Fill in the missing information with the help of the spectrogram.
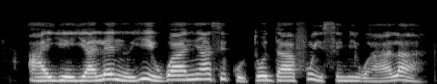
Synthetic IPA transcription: a˨je˨ja˨lɛ˧˦nũ˨jiː˦˨wa˦nĩ˦a˦si˦ko˨to˨˦da˧fũ˦i˦˨sẽ˧mĩ˧wa˨ha˨˦la˦˨

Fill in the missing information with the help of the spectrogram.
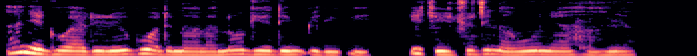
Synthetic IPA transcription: a˦ɲe˨ɡʊ˨a˨ɾɪ˨ɾe˨˦ɡʷu˦ɔ˨dʊ˨na˨la˨no˦ɡe˦e˦dɪ˦ŋ͡m̩˦k͡pi˨ɾi˨k͡pi˨ | ɪ˦t͡ʃe˨d͡ʒu˦di˦na˨ŋʷʊ˦ɲe˦a˦ɦa˨a˦ɲa˦

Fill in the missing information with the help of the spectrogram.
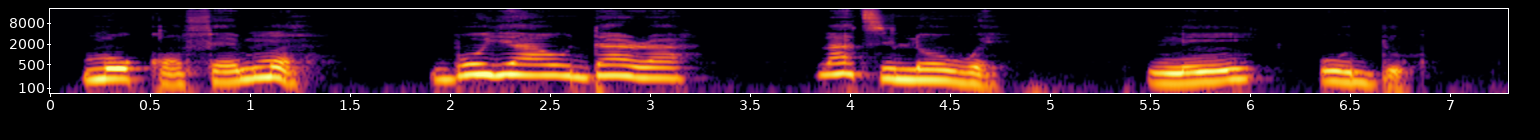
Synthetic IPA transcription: mo˧kɔ̃˨fɛ˨˦mɔ̃˦˨ | bo˦ja˦o˦da˦ɾa˧ | la˦ti˧lɔ˧wɛ˨ | nĩ˨˦ | o˧do̰˨

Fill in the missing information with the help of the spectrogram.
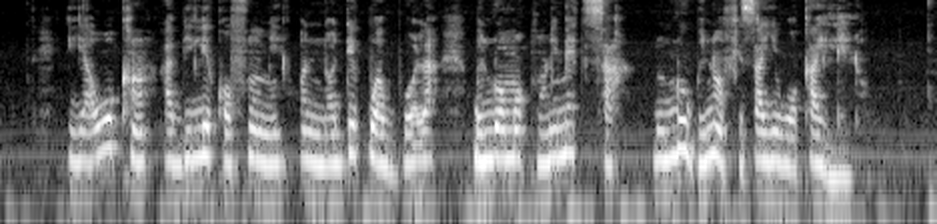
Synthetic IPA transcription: i˨ja˨wo˦kʰã˧a˧bi˧˦le˦kɔ˧fũ˦mĩ˧ɔ˧nĩ˨ã˨˦de˦k͡po˦a˨ɡ͡bu˨˧ɔ˧la˦k͡pe˨lu˦ɔ˧mɔ̃˧kũ˨ɾ̃ĩ˦mɛ˦ta˧lo˧lo˦˨ɡ͡be˨˦nãː˦˨fi˧sa˦je˦wɔ˧ka˦i˨lɛ˨lɔ˨˦

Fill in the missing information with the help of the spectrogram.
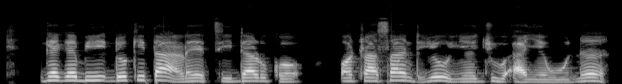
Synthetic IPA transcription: ɡɛ˦ɡɛ˦bi˦do˦ki˦ta˦˨ɾɛ˦ti˧da˦ɾu˦kɔ˧ | ɔ˧tɾa˧sa˦˨n˨djoː˦˨j̃ɛ̃˧d͡ʒu˦a˨jɛ˨wo˨nãː˦˨

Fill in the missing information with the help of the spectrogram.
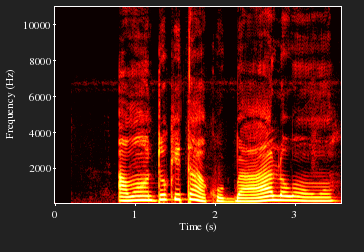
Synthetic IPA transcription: a˨w̃ɔ̃˧do˦ki˦ta˦˨kʰo˨ɡ͡ba˨˦lɔ˦wɔ˦˧w̃ɔ̃˧

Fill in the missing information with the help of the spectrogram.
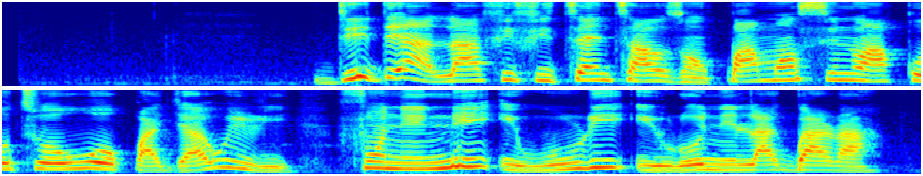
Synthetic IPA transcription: di˦de˦a˦˨la˨˦fi˦fi˧tɛ˦n˦ta˦˧u˧zɔ̃˨k͡pa˨˦mɔ̃˦si˦nũ˦a˧ko˦to˦o˧wo˦o˦˨k͡pa˨d͡ʒa˨˦wi˦˨ɾi˨ | fũ˦nĩ˧nĩ˦i˦˨wu˨˦ɾi˦ʔi˦˨ɾo˨˦nĩ˧la˦ɡ͡ba˦ɾa˧

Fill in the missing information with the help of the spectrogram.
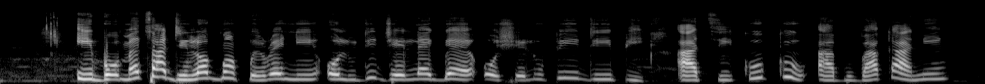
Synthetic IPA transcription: i˨bo˨mɛ̃˨˦ta˦˨dĩ˨˦lɔ˦ɡ͡bɔ̃˦˨k͡pe˨ɾe˦nĩ˧o˧lu˨di˦˨d͡ʒe˧lɛ˦ɡ͡bɛ˦o˦˨ʃe˨lu˧˦piː˦di˧pi˨ | a˨ti˧ku˨˦ku˦˨a˨bu˨ba˨˦ka˦˨nĩ˦

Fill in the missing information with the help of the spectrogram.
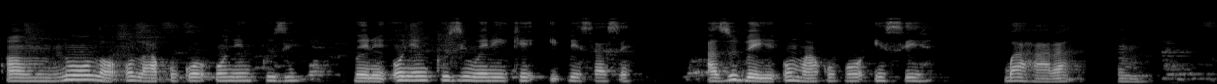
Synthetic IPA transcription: ɔ˨m̩˨nʊ˦lɔ˨ʔʊ˦la˨a˨kʷʊ˦kʷɔ˦o˦ɲe˦ŋ̩˦ku˦zi˦ | ŋʷe˨ɾe˨ʔo˦ɲe˦ŋ̩˦ku˦zi˦ŋʷe˨ɾi˦ke˦i˦k͡pe˦sa˦sɪ˦ | a˨zu˦be˨i˨ʔʊ˦ma˨a˨kʷʊ˦kʷɔ˦ɪ˦sɪ˦ | ɡ͡ba˦ɦa˨ɾa˦ | m̩˨

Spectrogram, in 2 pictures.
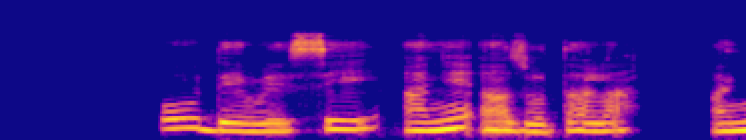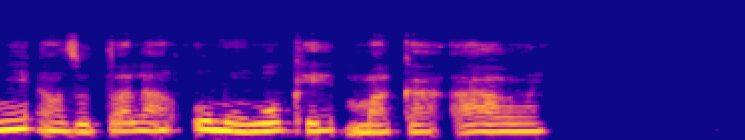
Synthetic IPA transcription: o˦de˨ɾe˨sɪ˦a˨ɲɪ˦ʔa˨zʊ˨ta˦la˦ | a˨ɲɪ˦ʔa˨zʊ˨ta˦la˦o˦mo˨ŋʷo˦kʰe˦ma˨ka˨ʔa˦ɾʊ˦

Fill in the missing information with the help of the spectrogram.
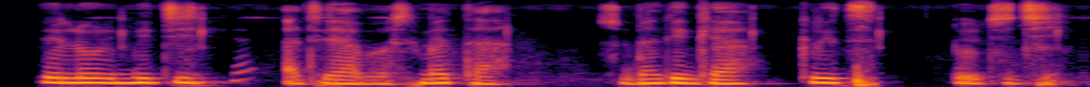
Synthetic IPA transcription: te˦lo˦ɾi˧mi˦d͡ʒi˦a˨ti˧a˨bɔ˨si˧˦mɛ˦ta˨ | su˨ɡ͡bɔ̃˦ɡi˦ɡa˧ | kɾi˦t | lo˦˨˦t͡ʃi˧d͡ʒi˨

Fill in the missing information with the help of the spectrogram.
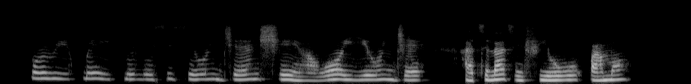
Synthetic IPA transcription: o˦ɾi˦˧k͡pe˦i˧k͡pe˧le˧si˦se˧o˦n̩˦d͡ʒɛ˧n̩˦ʃe˧˨ɾã˨wɔ˨˦i˧je˧˦o˦n̩˦d͡ʒɛ˧ | a˨ti˨˧la˦ti˧fi˧o˧wo˦k͡pa˧˦mɔ̃˦

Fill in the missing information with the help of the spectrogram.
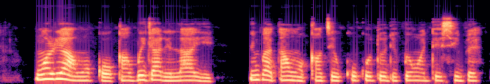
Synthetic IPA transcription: w̃ɔ̃˦ɾi˦a˦˨w̃ɔ̃˧kɔ˨kã˧ɡ͡be˦d͡ʒa˦˨ɾe˨la˦˨ji˨ | nĩ˦ɡ͡ba˦˨ta˨˦˨w̃ɔ̃˧˨kã˧ti˧˨kʰu˦ko˦to˦˨de˧k͡pe˦w̃ɔ̃˦de˦si˦bɛ˦

